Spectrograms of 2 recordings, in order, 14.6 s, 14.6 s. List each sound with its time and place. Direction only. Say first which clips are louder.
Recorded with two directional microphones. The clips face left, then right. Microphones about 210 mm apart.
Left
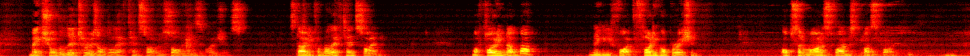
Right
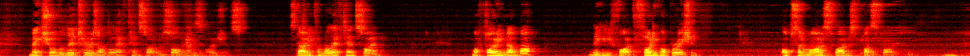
0.5 s speech: right 2 dB; 15° right (ahead or behind)
4.5 s speech: right 1 dB; 15° right (ahead or behind)
7.1 s speech: right 1 dB; 15° right (ahead or behind)
11.7 s speech: right 2 dB; 15° right (ahead or behind)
